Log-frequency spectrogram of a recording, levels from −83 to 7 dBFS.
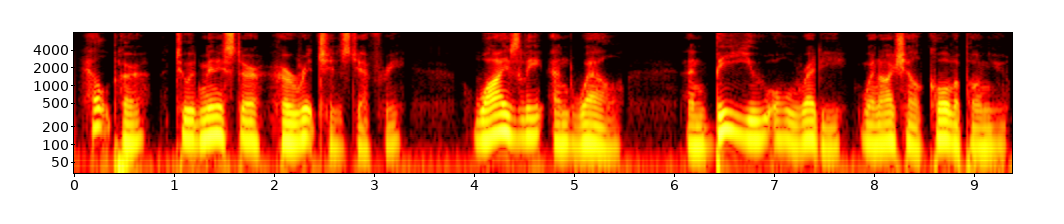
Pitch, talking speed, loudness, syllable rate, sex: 115 Hz, 135 wpm, -18 LUFS, 4.0 syllables/s, male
